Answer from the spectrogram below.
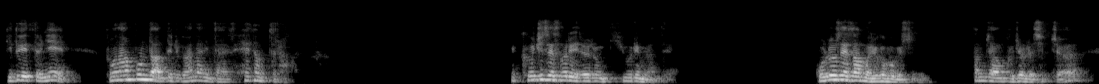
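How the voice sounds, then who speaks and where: A male pastor delivers an emphatic sermon in a church sanctuary and speaks straight to his congregation. His voice sits somewhat high but has a dark, mellow tone. The recording is dull and lo-fi. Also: expressive, brisk, long pauses. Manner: emphatic, addresses congregation directly.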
